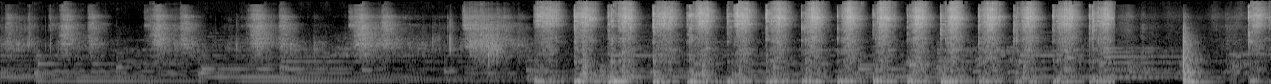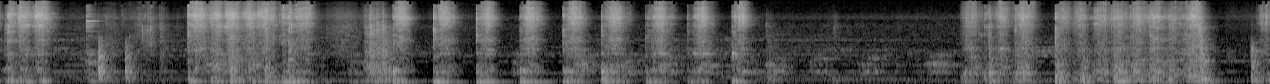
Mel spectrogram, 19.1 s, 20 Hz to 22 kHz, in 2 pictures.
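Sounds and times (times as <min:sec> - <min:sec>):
hand scraping rusty metal: 0:04.0 - 0:08.4, 0:09.4 - 0:10.0, 0:10.9 - 0:15.3, 0:16.8 - 0:19.0.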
